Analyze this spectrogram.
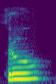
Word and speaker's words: through: That's why we add s to the verb, because he looks through the window glass. Through. G-H at the end of this does not pronounce, it's silent.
